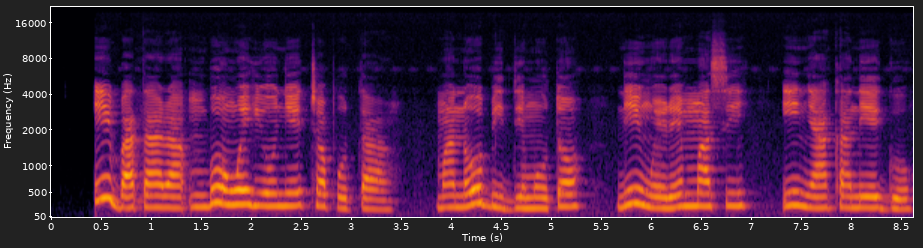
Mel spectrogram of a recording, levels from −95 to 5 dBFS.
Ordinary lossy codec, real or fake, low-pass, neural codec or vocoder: none; real; 19.8 kHz; none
